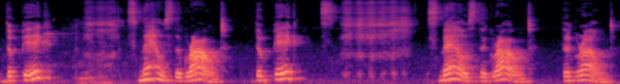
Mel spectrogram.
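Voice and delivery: very slow English, words spaced out; English intonation model. Shown as a demonstration. Teacher showing her voice changes in English, slow. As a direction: let the English melody carry it. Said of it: "o nosso timbre, a nossa entonação muda".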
